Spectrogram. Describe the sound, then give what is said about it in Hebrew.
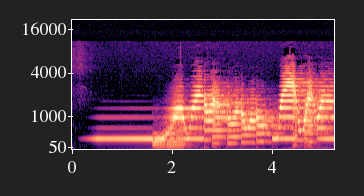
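An amplified electric guitar through a wah effect: a sustained note, then a loud, close run of notes whose tone sweeps up and down in vocal-like swells. No one speaks. “עוד צליל מלאכותי, או בוא נגיד מוגבר, מכני שנשמע באותם תדרים, זה המגביר של הגיטרה, או האפקט של הגיטרה.”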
